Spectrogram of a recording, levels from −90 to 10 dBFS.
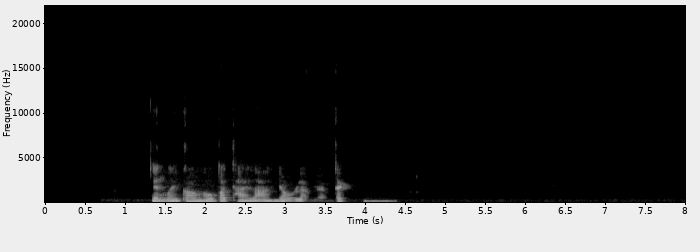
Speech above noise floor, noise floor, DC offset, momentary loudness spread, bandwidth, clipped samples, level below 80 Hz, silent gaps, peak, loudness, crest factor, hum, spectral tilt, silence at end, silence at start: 54 dB; -84 dBFS; under 0.1%; 18 LU; 6.8 kHz; under 0.1%; -70 dBFS; none; -12 dBFS; -31 LUFS; 24 dB; none; -9.5 dB/octave; 3.65 s; 1.35 s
